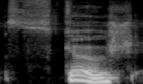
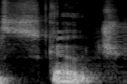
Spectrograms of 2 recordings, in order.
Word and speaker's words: skosh: in your eyes says skosh s-k-o-s-h does seem to be pronounced with a normal s-h sound as written i can't find reference to the pronunciation scotch which is what i think i maybe thought it was spiral in your eyes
